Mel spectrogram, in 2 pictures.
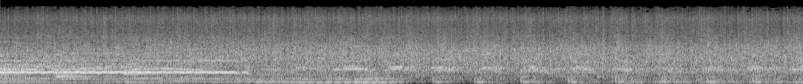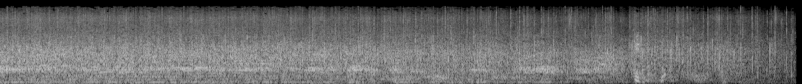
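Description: The song's last held note and chord die away in the first few seconds, and an audience applauds, with voices calling out in the crowd; the applause fades out near the end.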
